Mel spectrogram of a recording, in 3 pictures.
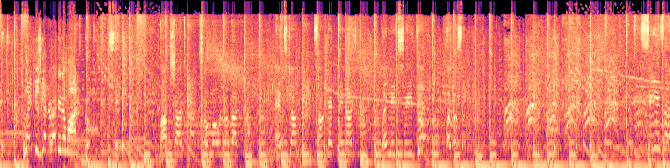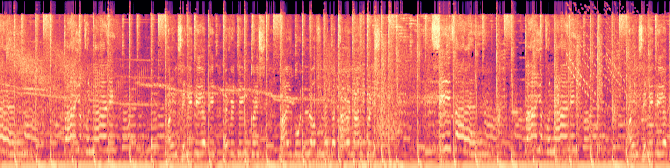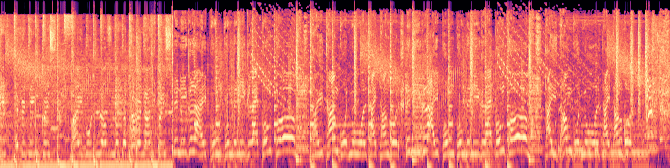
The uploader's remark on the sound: LIVE INSIDE REIGH ULTRA BAR NC. LIVE FROM JAMAICA INSIDE REIGH ULTRA BAR NC.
